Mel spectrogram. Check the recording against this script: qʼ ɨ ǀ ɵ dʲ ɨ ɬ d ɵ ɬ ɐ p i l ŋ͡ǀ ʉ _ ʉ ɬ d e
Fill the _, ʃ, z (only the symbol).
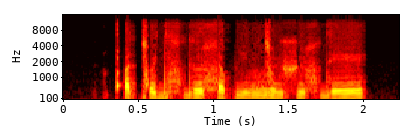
ʃ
